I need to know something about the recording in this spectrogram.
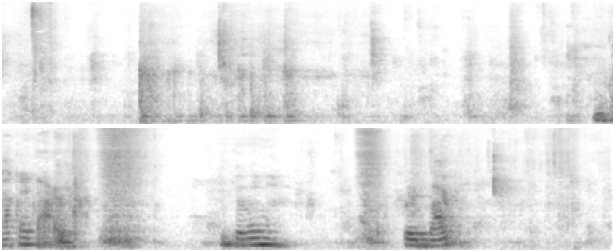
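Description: Food wrappers crinkle and rustle in hands.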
